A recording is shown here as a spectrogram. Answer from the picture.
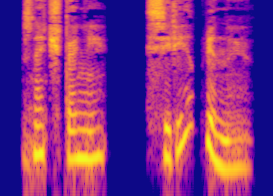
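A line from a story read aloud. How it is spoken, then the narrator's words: Plain question. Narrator (Russian): спросила Вера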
